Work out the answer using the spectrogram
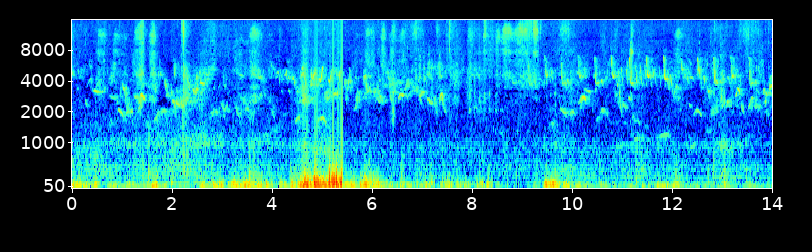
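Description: Songbirds chirping and singing all around, many short overlapping calls and trills. About five seconds in comes a brief low rumble, the loudest sound.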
